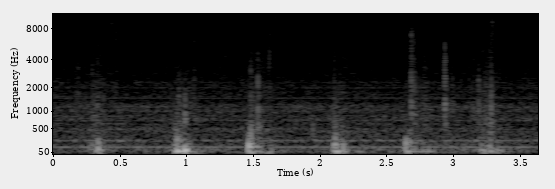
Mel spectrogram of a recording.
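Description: Six steady footsteps walking at an even pace through an office past empty workstations, each a soft, low thud, over a constant low electrical hum from a computer. No voices.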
